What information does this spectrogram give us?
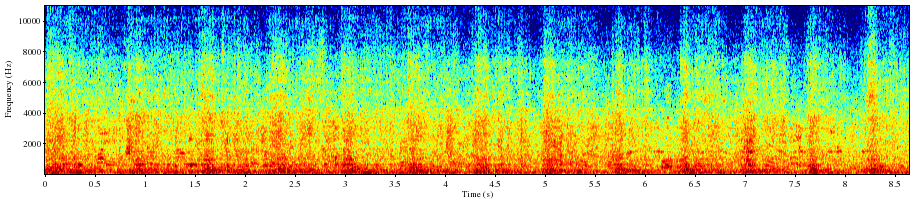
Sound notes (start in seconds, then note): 2.8 people chattering; 2.8 tram rattling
